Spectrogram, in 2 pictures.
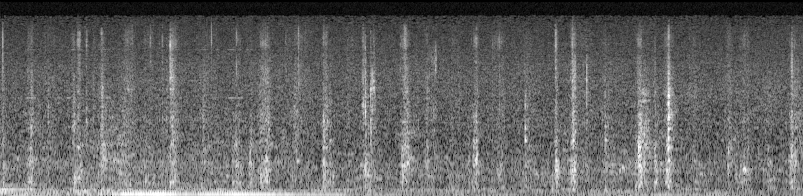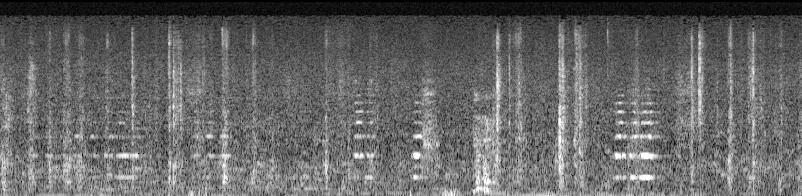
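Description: A shovel scrapes and digs into soft soil.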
